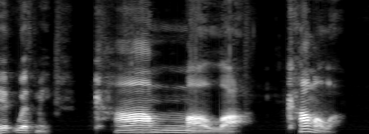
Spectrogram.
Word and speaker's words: Kamala: way to pronounce it Kamala Kamala it's not hard say it with me Kamala Kamala Kamala Harris it's not hard it's not Cala or As Trump will say it sometimes Camila Kamala it's not hard I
